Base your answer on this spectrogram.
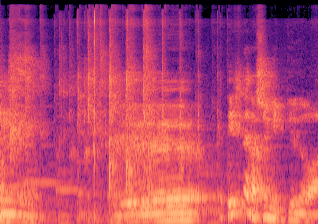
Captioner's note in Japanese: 拍手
